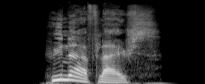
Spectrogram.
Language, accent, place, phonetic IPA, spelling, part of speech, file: German, Germany, Berlin, [ˈhyːnɐˌflaɪ̯ʃs], Hühnerfleischs, noun, De-Hühnerfleischs.ogg
- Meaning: genitive singular of Hühnerfleisch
